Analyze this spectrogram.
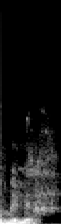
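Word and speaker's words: מלך: Ángel se pronuncia malach y rey se pronuncia melech.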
